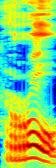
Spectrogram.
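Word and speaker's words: ρ: massa jenis yang dilambangkan seperti huruf P tapi bukan huruf P itu adalah roh bacanya roll = MPV besar terus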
